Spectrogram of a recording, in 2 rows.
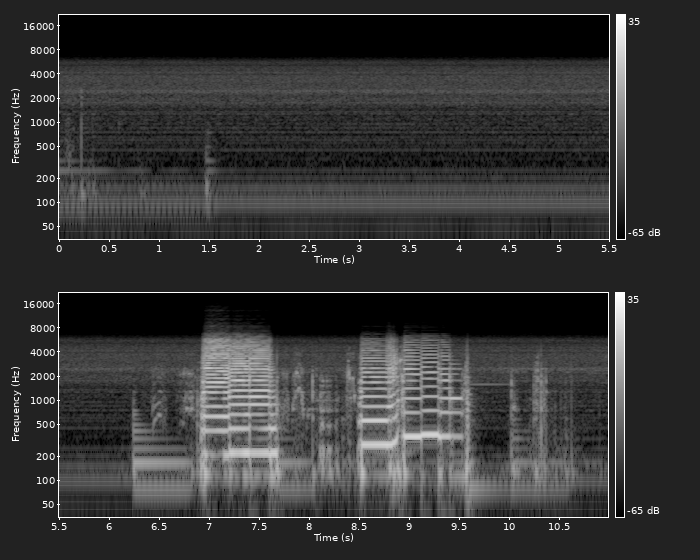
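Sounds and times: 
guitar: 6.2 - 10.9.

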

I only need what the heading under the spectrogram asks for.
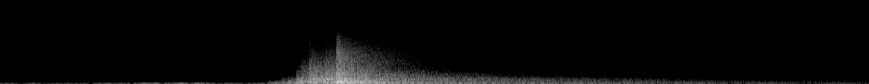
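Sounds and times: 
percussion: 2.7 - 7.0.

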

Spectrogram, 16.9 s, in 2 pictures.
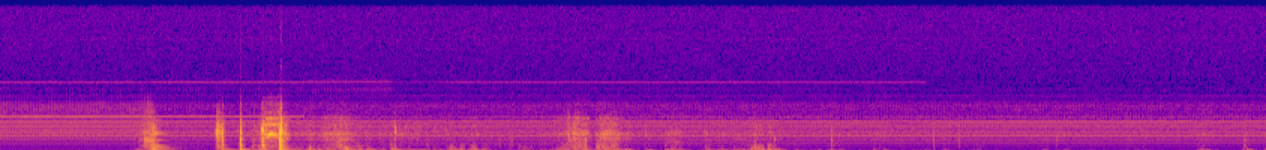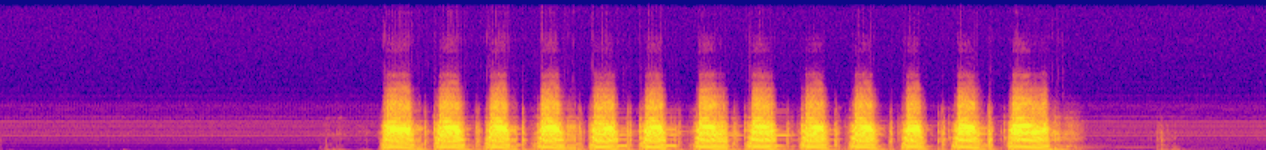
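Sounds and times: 
overdriven electric guitar recorded with a Royer microphone: 11.0 - 16.4.

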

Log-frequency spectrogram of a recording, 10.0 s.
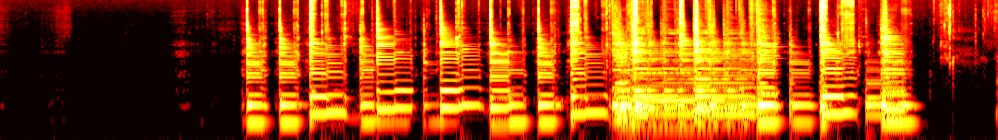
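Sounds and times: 
classical guitar: 2.4 - 9.9.

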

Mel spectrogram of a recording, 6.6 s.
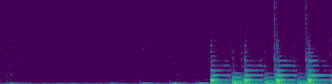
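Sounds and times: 
bass sound: 4.2 - 6.6.

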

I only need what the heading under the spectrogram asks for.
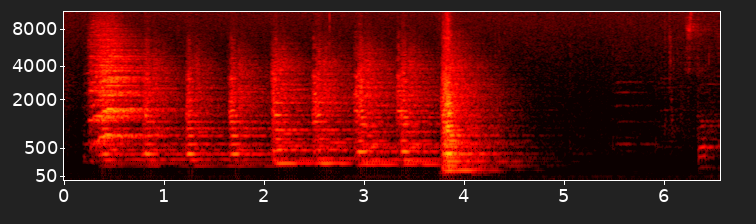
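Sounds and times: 
cellos playing: 0.3 - 4.5.

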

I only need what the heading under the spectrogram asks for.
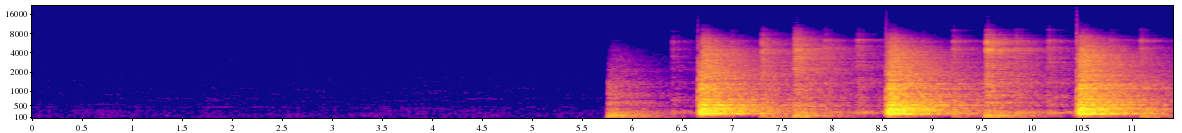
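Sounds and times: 
drums with reverb: 6.7 - 11.4.

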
